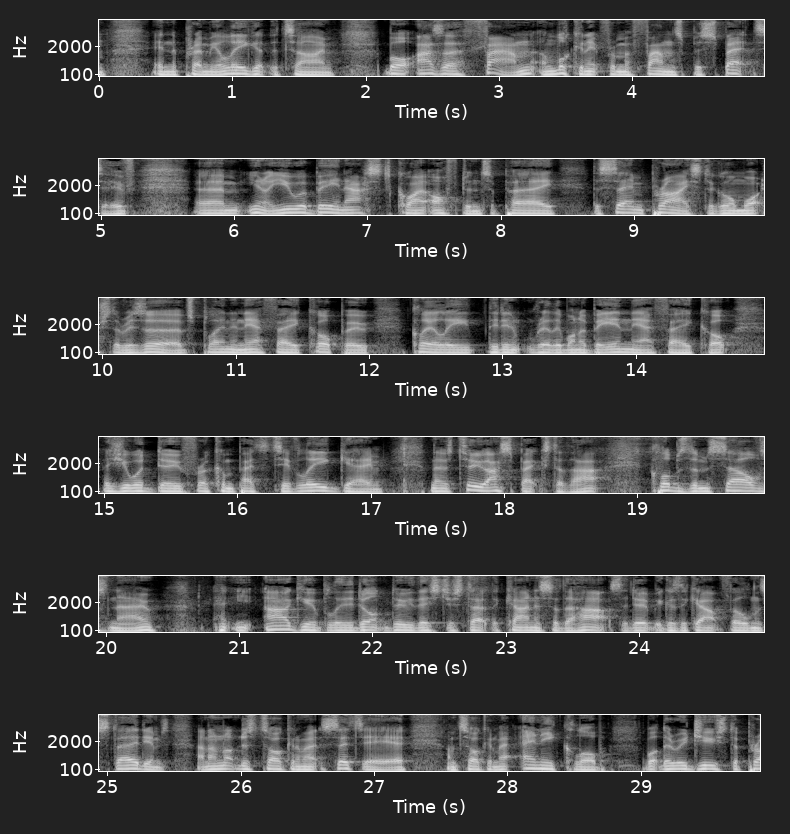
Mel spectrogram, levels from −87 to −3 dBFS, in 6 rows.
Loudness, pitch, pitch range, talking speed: -19 LUFS, 110 Hz, 100-120 Hz, 230 wpm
